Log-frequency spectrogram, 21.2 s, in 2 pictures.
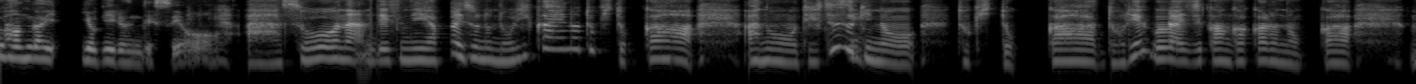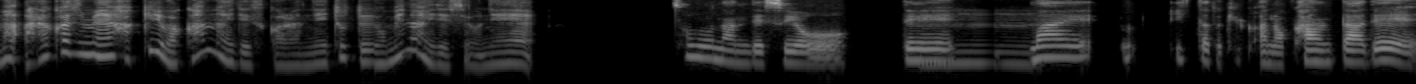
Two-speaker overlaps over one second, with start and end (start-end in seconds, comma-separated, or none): none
